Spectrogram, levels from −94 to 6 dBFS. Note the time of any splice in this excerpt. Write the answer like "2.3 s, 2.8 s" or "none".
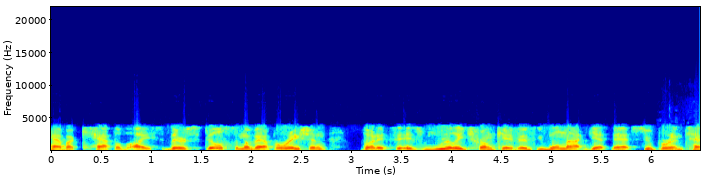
4.8 s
